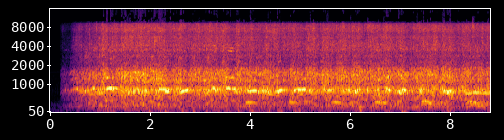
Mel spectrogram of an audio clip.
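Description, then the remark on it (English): A crowd claps steadily and continuously, a dense wash of hands with voices rising through it in loud, rhythmic chanting of "Libya, Libya, Libya" as the deputy speakers of Libya's two rival parliaments sign the National Unity Accord in the Moroccan resort town of Shkirat. “The crowd clapped and chanted, "Libya, Libya, Libya," as the deputy speakers of the country's two rival parliaments signed the National Unity Accord, then embraced and raised their arms in the air together in a gesture of solidarity.”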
